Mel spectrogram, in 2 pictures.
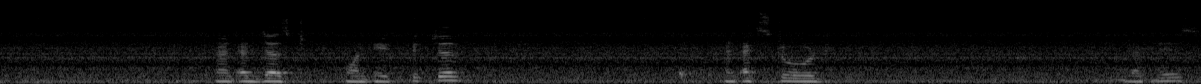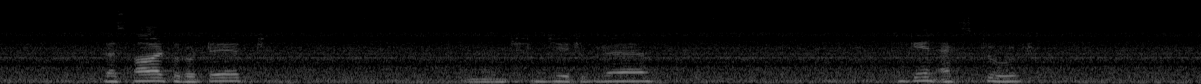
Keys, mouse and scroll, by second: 0.1 click, 1.8 g, 5.0 click, 7.7 e, 12.9 r, 17.3 g, 21.3 e.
